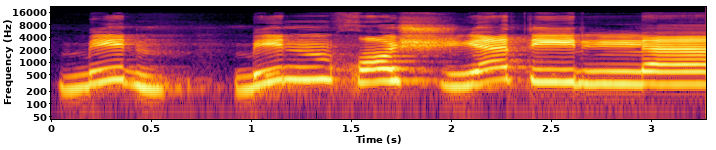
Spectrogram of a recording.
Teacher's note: इधर इख्फा नहीं करेंगे बल्कि इजहार करेंगे, मिन ज़ाहिर करके खौ को पढ़ेंगे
